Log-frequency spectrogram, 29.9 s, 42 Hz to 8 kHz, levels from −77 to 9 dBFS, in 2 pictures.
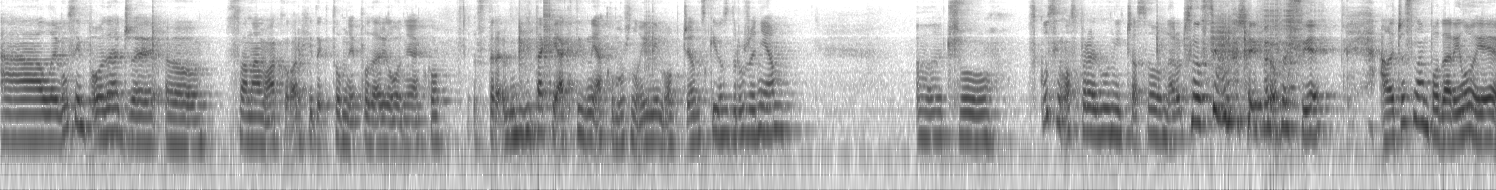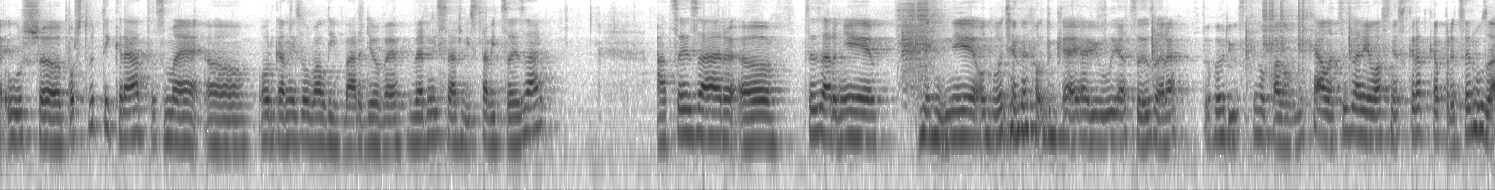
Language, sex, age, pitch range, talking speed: Slovak, female, 20-39, 160-190 Hz, 130 wpm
